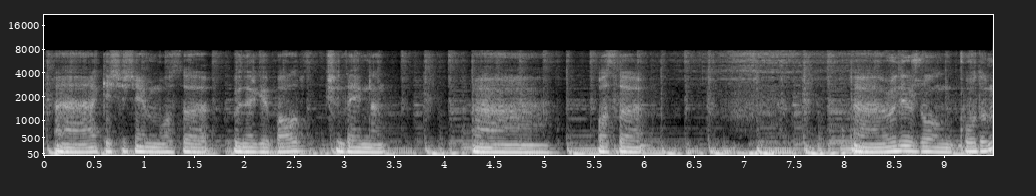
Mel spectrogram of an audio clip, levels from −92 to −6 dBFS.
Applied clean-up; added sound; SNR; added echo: none; none; none; reverberation time 0.4 s.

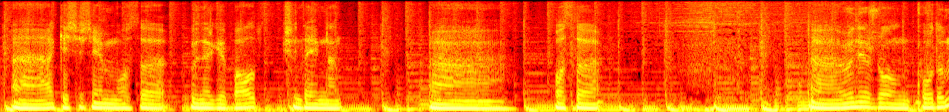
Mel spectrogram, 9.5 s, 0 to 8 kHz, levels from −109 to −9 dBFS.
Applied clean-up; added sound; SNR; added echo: none; none; none; none.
